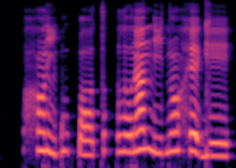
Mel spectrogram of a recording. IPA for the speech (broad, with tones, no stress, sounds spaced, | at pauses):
h ɔ̃˦ ɾ ĩ˨ ɓ u˦ k͡p ɔ˧ t | l o˦ ɾ ã˦ n i˨ d ɔ̃˦ h ɛ˦˨ ɡ e˨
